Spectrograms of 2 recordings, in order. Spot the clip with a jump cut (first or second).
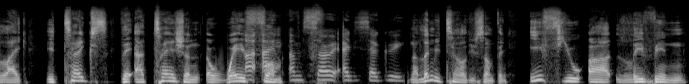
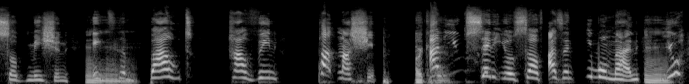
first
